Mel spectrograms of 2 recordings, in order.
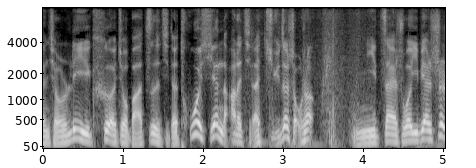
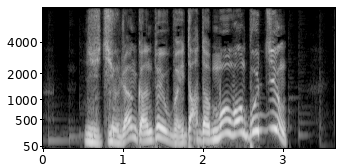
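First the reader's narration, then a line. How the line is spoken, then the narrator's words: Sudden roar. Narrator (Chinese): 尼采顿时吼道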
